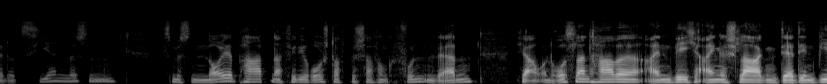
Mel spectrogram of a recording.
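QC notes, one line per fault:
0.38 to 3.49 s and 4.05 to 6.83 s, automatic gain rising: the level control judged the input too quiet and ramped its gain up slowly, by about 10 dB over the first stretch and about 9 dB over the second, so speech and background swell together rather than the speech alone getting louder.
1.49 to 1.64 s, comfort noise in place of the background: for about 150 ms in a pause, the real room sound gives way to a flat, featureless hiss roughly 7 dB quieter. This is likely the receiver filling a gap in transmission with synthetic noise.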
